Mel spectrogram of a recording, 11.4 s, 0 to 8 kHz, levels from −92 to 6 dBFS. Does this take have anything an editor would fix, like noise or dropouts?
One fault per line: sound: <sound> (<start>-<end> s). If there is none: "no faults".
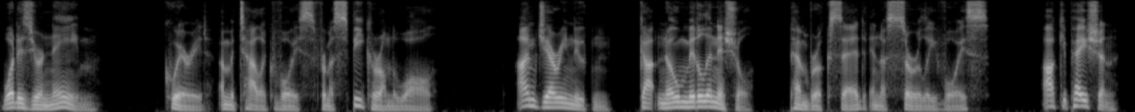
no faults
